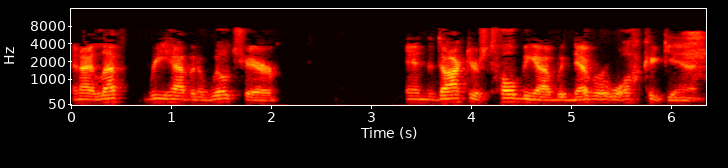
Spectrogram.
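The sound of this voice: This man speaks in a normal speaking voice, his medium pitch held to a fairly even intonation.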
